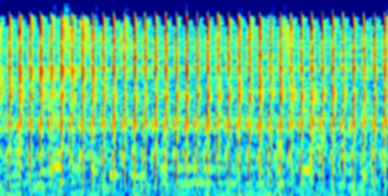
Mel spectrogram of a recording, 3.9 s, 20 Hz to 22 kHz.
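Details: Rapid, steady sharp clacking pulses, about ten a second, with a low motor hum: the IBRAMED Thork shockwave device (max 200 mJ, single or sequential mode) firing during trigger point treatment in a practical training session.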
